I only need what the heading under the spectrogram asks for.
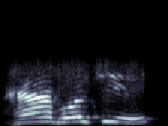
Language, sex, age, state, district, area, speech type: Bengali, female, 45-60, West Bengal, Purba Bardhaman, urban, conversation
